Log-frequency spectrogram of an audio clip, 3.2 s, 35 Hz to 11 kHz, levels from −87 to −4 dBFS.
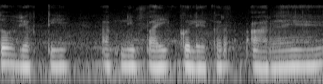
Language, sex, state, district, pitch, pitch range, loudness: Hindi, male, Uttar Pradesh, Budaun, 120 Hz, 115-125 Hz, -31 LUFS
